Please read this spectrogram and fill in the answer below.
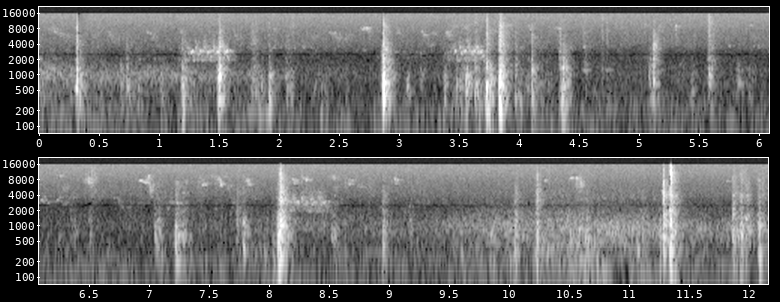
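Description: Irregular plastic clicks, taps and knocks as a small screwdriver pries out two-piece plastic push-pin retainer clips and works a plastic ATV side panel loose, with a few short squeaks.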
